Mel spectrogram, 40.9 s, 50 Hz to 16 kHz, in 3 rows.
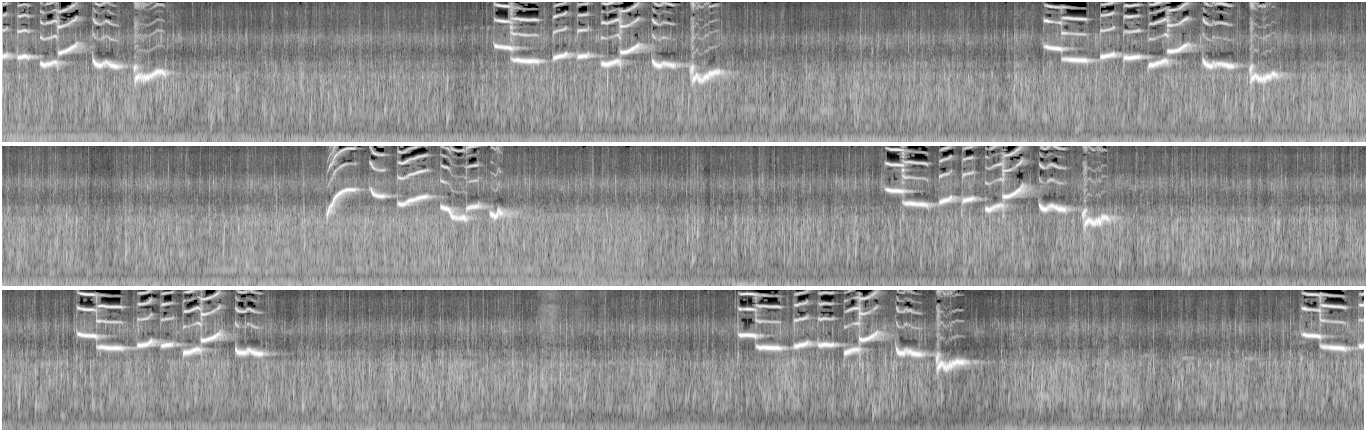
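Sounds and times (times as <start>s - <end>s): bird singing whistled notes: 0.0s - 1.7s, 4.9s - 7.3s, 10.4s - 12.8s, 16.8s - 18.8s, 22.5s - 24.8s, 28.0s - 30.0s, 34.6s - 37.1s, 40.3s - 40.9s
running water trickling: 0.0s - 40.9s.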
